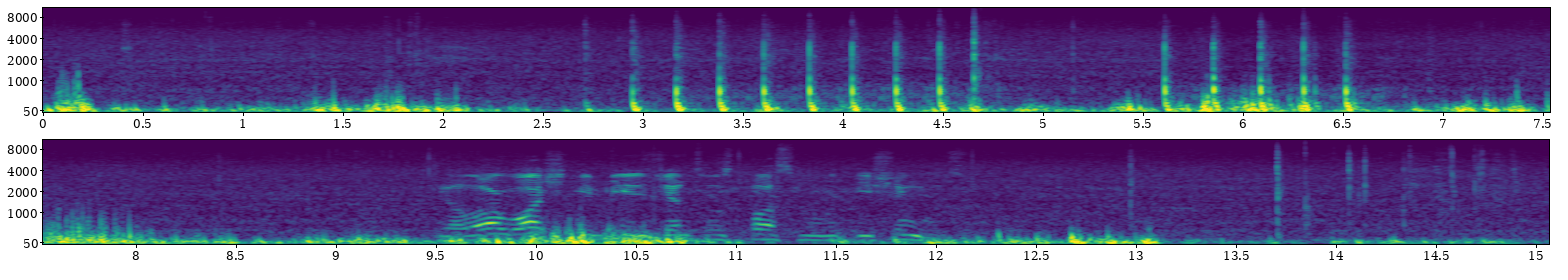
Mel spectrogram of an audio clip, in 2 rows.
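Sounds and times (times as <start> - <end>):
wind rumble on microphone: 0.0 - 15.0
sharp clicks and taps on shingles: 2.7 - 7.1, 13.7 - 15.0.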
